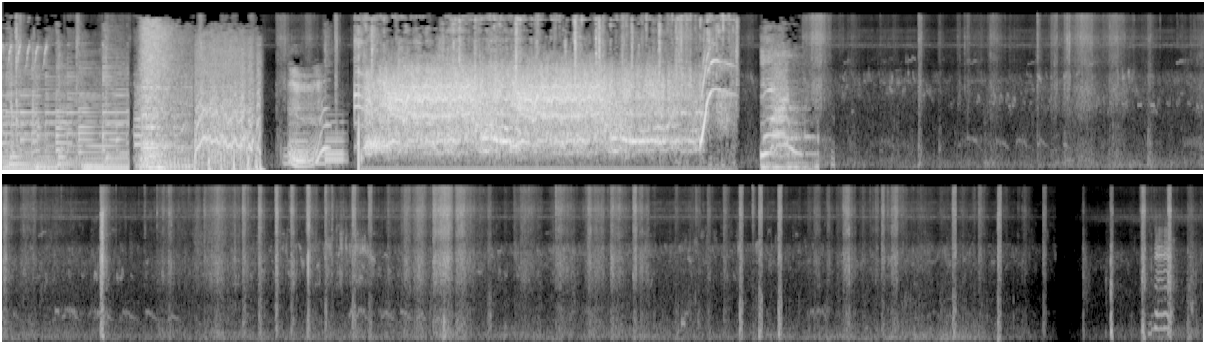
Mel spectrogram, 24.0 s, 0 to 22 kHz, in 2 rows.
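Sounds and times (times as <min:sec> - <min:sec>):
rustle of cut stems: 0:09.8 - 0:12.4, 0:13.0 - 0:14.5, 0:16.0 - 0:18.5.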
